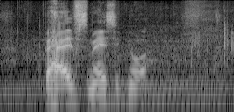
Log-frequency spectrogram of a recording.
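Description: A car engine running with a steady low hum, with a man's voice speaking briefly about half a second in.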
